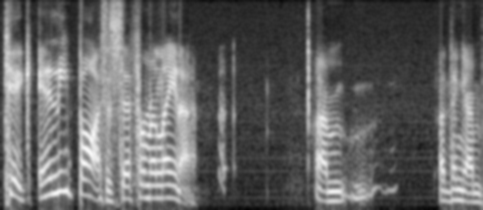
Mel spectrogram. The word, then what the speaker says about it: Melina: how like you take any boss except for Milena. I think I'm pronouncing her name right. Melina.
